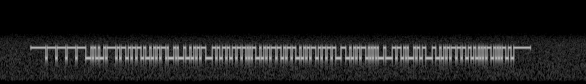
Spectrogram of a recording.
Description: RTTY (75 baud, 850 Hz shift), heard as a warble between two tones, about 1700 Hz centre. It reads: 07 33 52216 71 019 4357325 184768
